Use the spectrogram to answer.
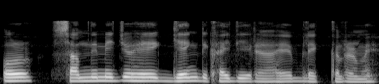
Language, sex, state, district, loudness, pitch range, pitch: Hindi, male, Arunachal Pradesh, Longding, -16 LUFS, 135-165 Hz, 155 Hz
